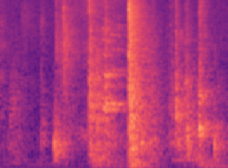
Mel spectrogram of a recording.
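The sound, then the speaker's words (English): A front door is handled and pulled shut with a firm thud by a person going outside, followed by a rattle of the latch and some shuffling movement. “Right, so I'm going to go out through the front door to make sure I can't hear what you're saying.”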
